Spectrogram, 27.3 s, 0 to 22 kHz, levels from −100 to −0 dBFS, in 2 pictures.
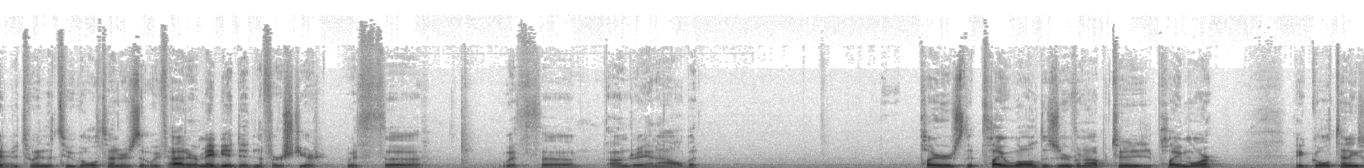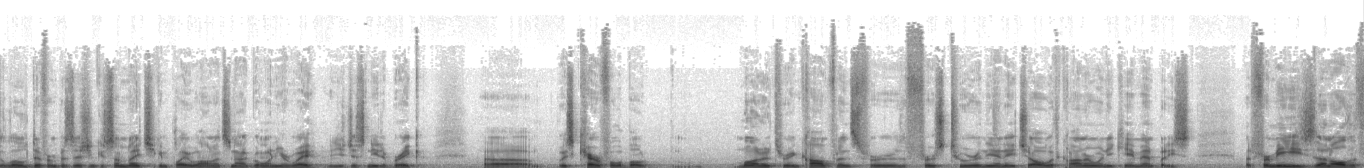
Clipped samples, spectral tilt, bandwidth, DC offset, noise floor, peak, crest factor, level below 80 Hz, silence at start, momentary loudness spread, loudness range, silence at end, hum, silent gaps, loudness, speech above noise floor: under 0.1%; -5 dB/octave; 19 kHz; under 0.1%; -51 dBFS; -6 dBFS; 22 dB; -54 dBFS; 0 s; 13 LU; 8 LU; 0 s; none; none; -27 LUFS; 25 dB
